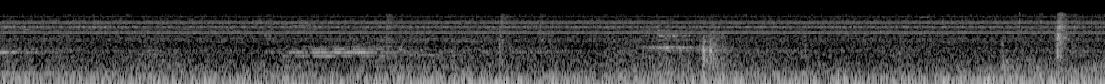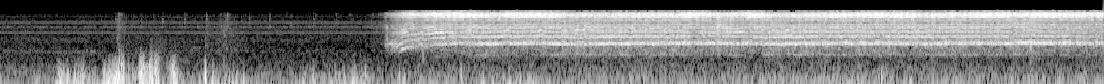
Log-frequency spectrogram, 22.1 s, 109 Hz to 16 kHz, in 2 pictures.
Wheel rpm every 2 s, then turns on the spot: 0, 0, 0, 0, 0, 0, 0, 70, 160, 160, 160.
none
